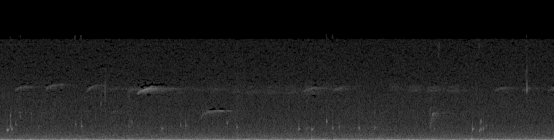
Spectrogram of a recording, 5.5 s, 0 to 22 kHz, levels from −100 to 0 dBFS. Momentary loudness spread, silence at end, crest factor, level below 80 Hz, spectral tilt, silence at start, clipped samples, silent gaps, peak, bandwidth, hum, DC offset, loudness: 2 LU; 0 s; 12 dB; -54 dBFS; -5 dB/octave; 0 s; under 0.1%; none; -36 dBFS; 16 kHz; none; under 0.1%; -55 LUFS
